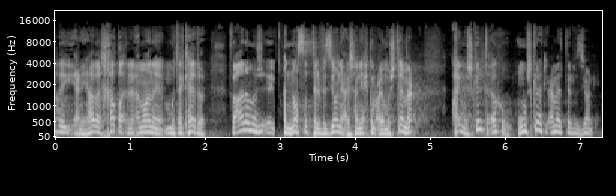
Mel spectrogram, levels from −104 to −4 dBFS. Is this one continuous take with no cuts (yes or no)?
no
